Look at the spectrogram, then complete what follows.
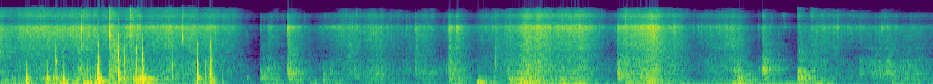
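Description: Clear plastic wrap rustling and crinkling as it is pulled off a multicooker, with scattered small clicks and knocks; loudest in the first two seconds, then softer rustling.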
